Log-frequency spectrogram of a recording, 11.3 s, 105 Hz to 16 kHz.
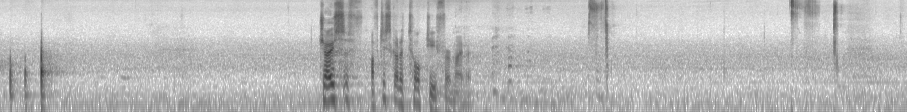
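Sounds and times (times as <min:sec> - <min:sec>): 
knocks on a door with a brief hollow ring: 0:00.0 - 0:00.7
speech: 0:04.0 - 0:06.0.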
